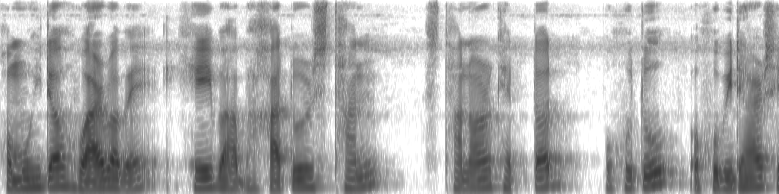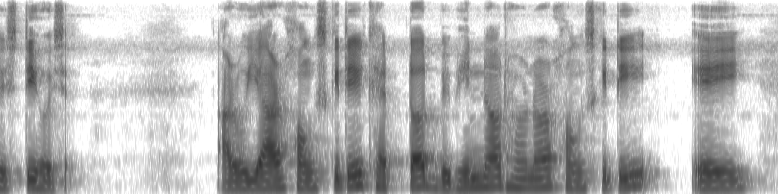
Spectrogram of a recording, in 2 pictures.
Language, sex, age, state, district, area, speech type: Assamese, male, 18-30, Assam, Sivasagar, rural, spontaneous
